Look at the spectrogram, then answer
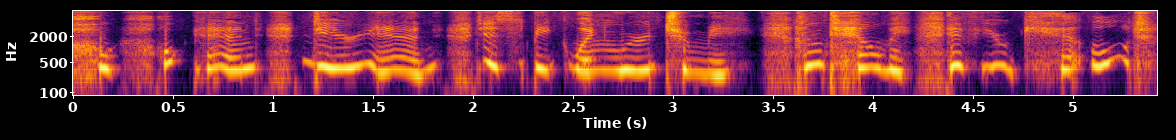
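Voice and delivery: very high, frantic shrieking. Anna kneels beside her fallen friend Anne and calls to her, shrieking. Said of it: "shrieked Anna, throwing herself on her knees".

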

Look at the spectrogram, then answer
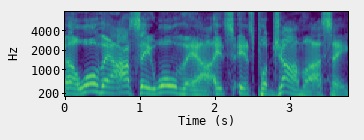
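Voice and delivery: blustery, blustering rooster voice with a Southern accent. Pitching a voice for the character Cousin, the speaker does a Foghorn Leghorn voice. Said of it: "I want him to have like an old foghorn leghorn voice".

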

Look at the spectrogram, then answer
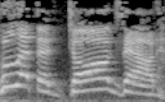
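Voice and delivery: mock very high, wild childlike shriek. Retelling how a man riding a scooter in circles chased people, screaming. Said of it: "just screaming".

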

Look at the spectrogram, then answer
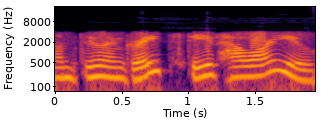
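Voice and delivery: sultry, sexy, seductive radio-style voice. Show host answers her co-host's greeting on air, sexy voice. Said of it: "now you're turning on the sexy voice".

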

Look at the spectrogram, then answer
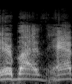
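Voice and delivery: grudging, irritated, mad and sour tone. Retelling the other speaker's words back: imitating someone sounding mad. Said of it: "Why you, why you mad?".

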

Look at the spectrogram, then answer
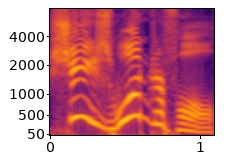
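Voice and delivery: very high, tiny cartoon squeak. Summarizing comments on an appointee, mocking the few supporters: Mickey Mouse voice. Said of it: "in that same Mickey Mouse voice".

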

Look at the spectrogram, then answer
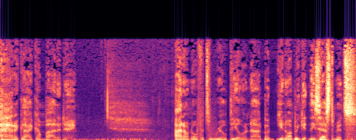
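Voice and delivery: hushed, very low whisper. Retelling what Mike said when he came in today, Mike's whisper. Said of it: "and he's whispering".

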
